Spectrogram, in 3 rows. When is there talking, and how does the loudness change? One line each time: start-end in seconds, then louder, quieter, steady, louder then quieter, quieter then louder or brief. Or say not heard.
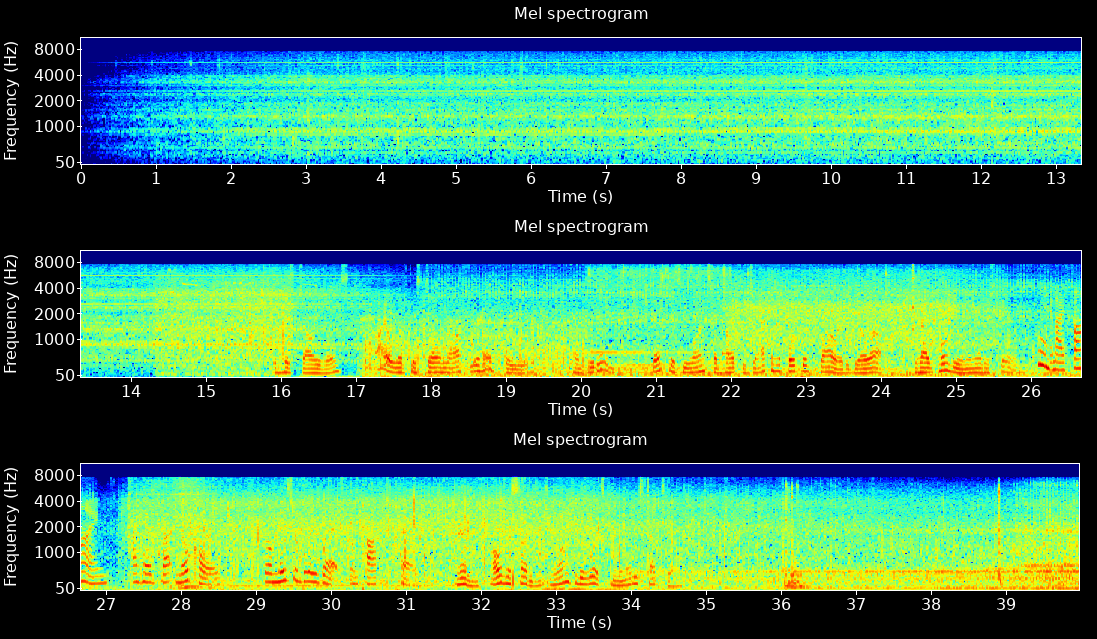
15.9-34.8 steady.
